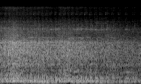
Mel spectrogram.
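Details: Honda CD 70 motorcycle after the spark plug was washed in petrol: the single-cylinder engine, started on the first kick, idles with a light, even buzz and no misfires or stumbling.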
